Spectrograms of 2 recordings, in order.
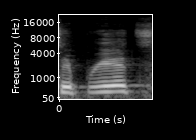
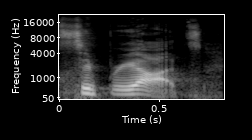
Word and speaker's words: Cypriots: So one of the things that I learned while helping make this video was that it's pronounced Cypriots, not Cypriots.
